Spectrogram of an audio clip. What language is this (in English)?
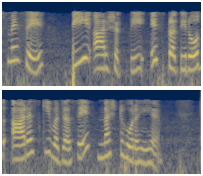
Hindi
